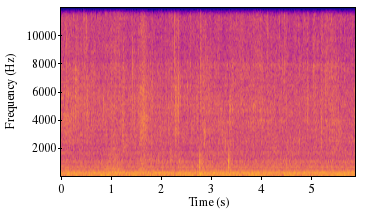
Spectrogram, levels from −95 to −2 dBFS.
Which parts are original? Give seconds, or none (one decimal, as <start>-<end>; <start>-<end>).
0.0-0.4; 2.7-5.9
